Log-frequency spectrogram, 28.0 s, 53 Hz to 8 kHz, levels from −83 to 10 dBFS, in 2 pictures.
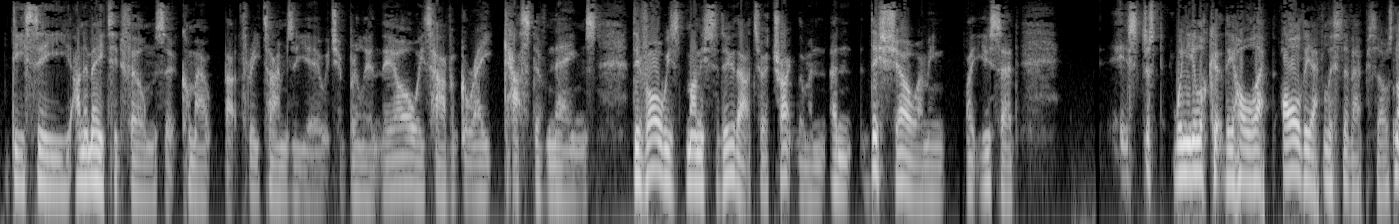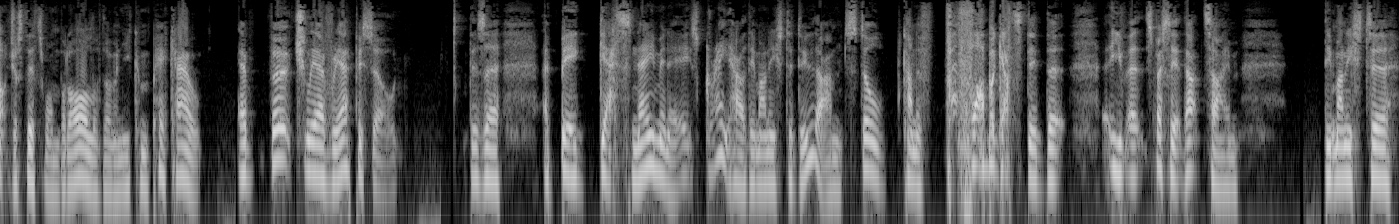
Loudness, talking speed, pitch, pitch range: -14 LUFS, 215 wpm, 130 Hz, 110-150 Hz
